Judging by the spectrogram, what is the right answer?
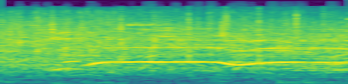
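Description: A high school basketball crowd roars and applauds in a gym after an alley-oop, a steady loud wash of cheering with a whistle-like tone running through it.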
